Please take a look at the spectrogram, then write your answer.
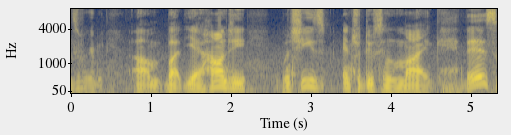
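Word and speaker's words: Hange: give me a second so hanji that's it hanji i apologize that's my fault guys please forgive me i was saying her name wrong definitely forgive me um but yeah hanji when she's introducing mike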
